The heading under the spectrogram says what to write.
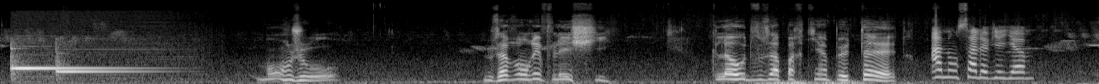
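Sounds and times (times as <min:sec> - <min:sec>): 
doorbell at a front door chiming a two-note ding-dong: 0:00.0 - 0:02.0
speech: 0:02.6 - 0:03.5, 0:04.8 - 0:06.2, 0:07.1 - 0:10.4.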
